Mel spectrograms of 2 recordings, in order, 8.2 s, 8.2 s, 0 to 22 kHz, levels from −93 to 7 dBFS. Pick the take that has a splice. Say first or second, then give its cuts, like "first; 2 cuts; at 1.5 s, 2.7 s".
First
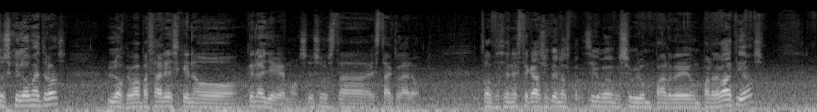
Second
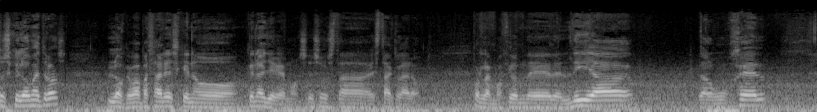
second; 2 cuts; at 4.7 s, 7.0 s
